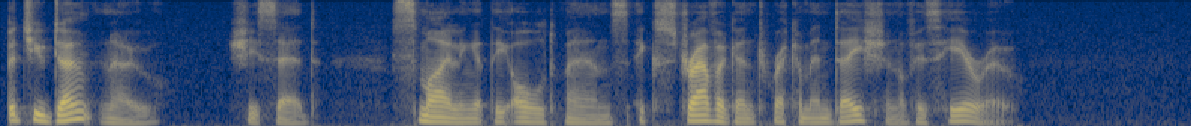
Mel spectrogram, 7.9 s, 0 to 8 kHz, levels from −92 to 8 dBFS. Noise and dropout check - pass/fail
pass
